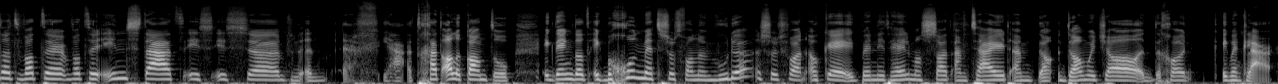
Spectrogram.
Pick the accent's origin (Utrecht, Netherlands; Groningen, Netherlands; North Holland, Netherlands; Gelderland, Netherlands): North Holland, Netherlands; Zwanenburg; born or raised there; also born or lived in Amsterdam (Bijlmer)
